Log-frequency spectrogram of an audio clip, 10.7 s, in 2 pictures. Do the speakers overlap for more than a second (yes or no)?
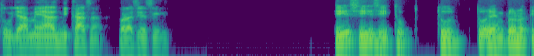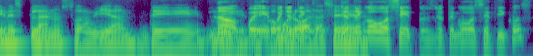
yes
